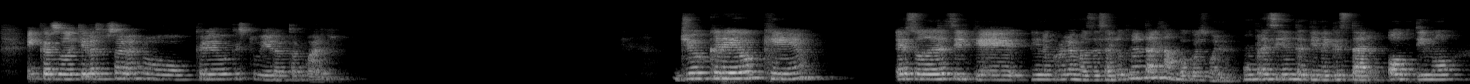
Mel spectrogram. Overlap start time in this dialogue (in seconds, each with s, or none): none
